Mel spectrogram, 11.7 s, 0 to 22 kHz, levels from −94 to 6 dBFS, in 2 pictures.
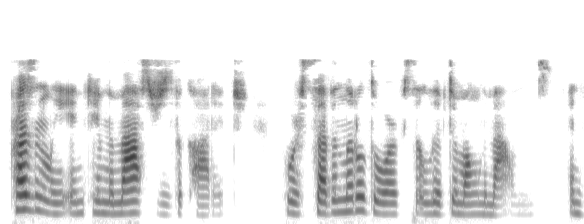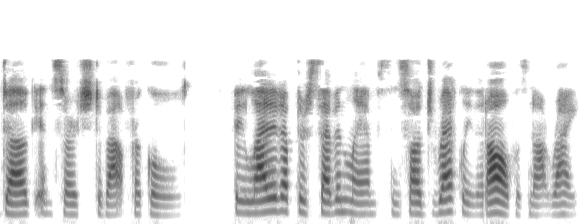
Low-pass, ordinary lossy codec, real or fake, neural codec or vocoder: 7.2 kHz; MP3, 64 kbps; real; none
